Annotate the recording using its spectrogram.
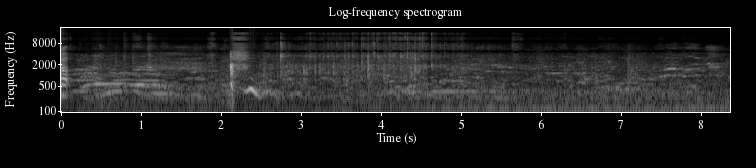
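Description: Students' voices and chatter in a classroom, with a short laugh about two seconds in.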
